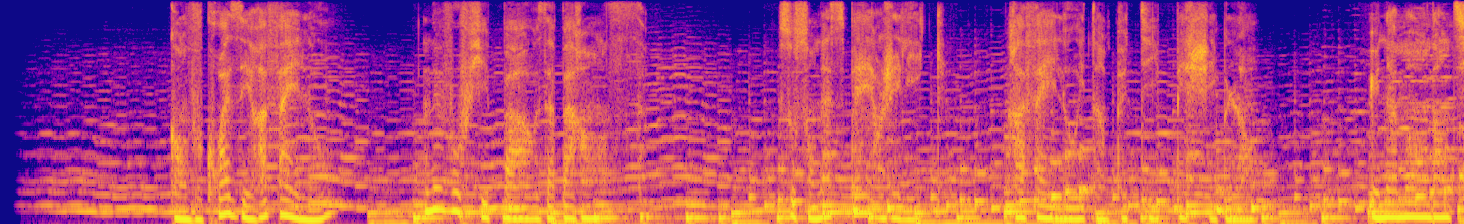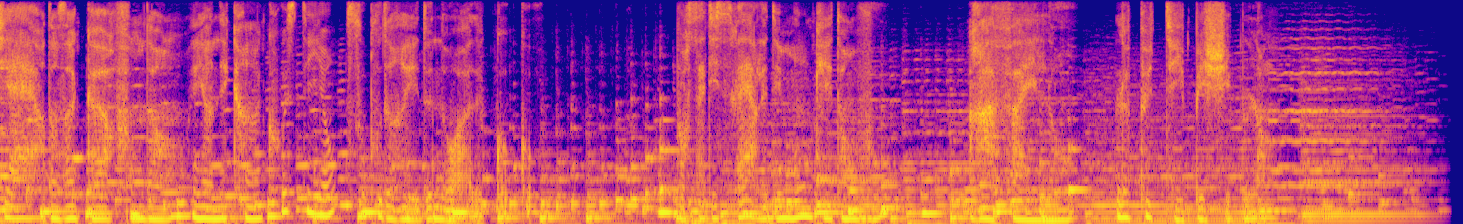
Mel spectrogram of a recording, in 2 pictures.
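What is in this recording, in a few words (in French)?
diabolique gourmande, comédienne voix off; Raphaello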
